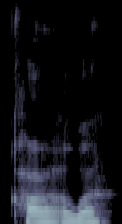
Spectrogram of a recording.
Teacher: For Southern, the word ka for man will actually be a falling long tone. So it will go high and then come back down. · Where you'll see variation is in the word ka for man. And so in Northern Coastal Tlingit, as you hear it in Juneau, for it is a man, it's long and high.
